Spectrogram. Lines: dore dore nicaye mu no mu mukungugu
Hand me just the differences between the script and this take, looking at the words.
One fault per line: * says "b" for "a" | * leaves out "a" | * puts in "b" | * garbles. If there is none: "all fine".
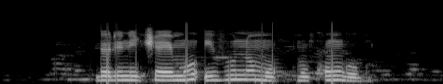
* leaves out "dore"
* puts in "ivu"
